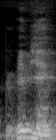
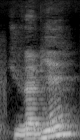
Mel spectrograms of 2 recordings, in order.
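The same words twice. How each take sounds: First: «Je vais bien.» ending on a firm fall; falling statement. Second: «Tu vas bien?» ending on a rise; rising question. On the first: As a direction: say «Je vais bien.» closing down like a full stop. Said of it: "Quatrième ton". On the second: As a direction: ask «Tu vas bien?» with an upward tune. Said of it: "en disant". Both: Shown as a demonstration.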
